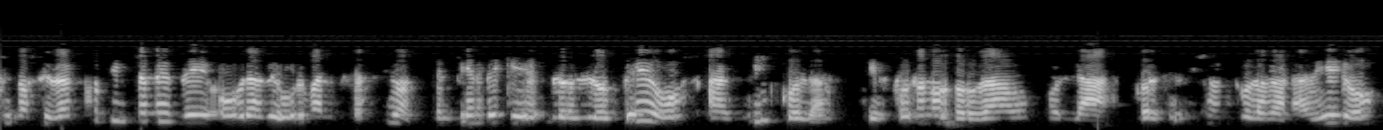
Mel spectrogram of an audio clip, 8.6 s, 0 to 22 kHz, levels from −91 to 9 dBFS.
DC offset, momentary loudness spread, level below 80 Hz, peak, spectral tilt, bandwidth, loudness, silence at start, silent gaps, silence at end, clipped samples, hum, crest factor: under 0.1%; 10 LU; -82 dBFS; 0 dBFS; 3 dB/octave; 6.4 kHz; -16 LUFS; 0 s; none; 0.1 s; under 0.1%; none; 18 dB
